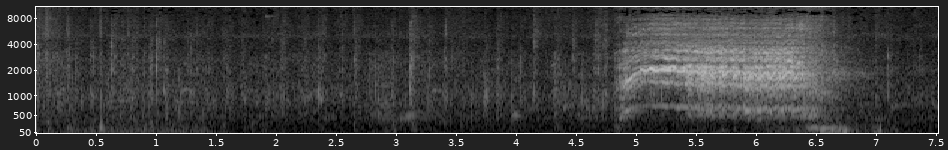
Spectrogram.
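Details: Mangalarga Marchador horse giving one loud, harmonic whinny about one and a half seconds long, tremulous and slightly falling, after a quiet stretch with faint hoof clops and rustling.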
